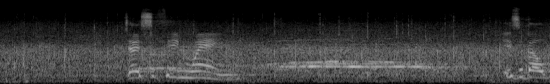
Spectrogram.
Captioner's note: applause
